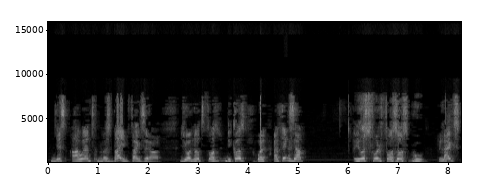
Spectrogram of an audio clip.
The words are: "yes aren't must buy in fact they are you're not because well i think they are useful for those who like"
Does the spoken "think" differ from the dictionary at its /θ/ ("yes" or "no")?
no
